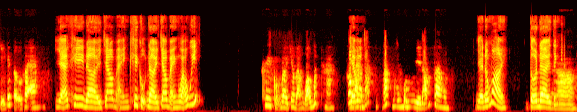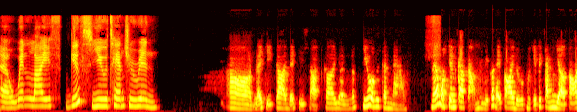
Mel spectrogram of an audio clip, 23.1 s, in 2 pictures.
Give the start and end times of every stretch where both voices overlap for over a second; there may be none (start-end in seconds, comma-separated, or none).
none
